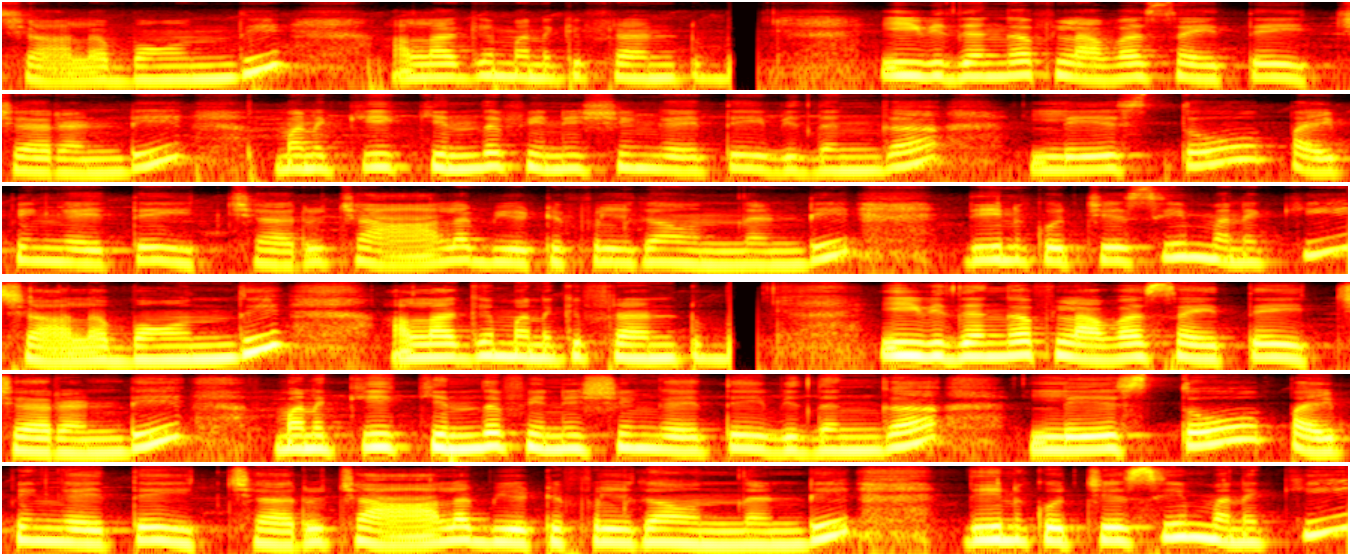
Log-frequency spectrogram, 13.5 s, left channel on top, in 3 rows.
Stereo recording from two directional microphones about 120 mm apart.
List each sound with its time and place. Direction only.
0.1 s a woman's voice: 55° right (ahead or behind)
2.9 s a woman's voice: 40° right (ahead or behind)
